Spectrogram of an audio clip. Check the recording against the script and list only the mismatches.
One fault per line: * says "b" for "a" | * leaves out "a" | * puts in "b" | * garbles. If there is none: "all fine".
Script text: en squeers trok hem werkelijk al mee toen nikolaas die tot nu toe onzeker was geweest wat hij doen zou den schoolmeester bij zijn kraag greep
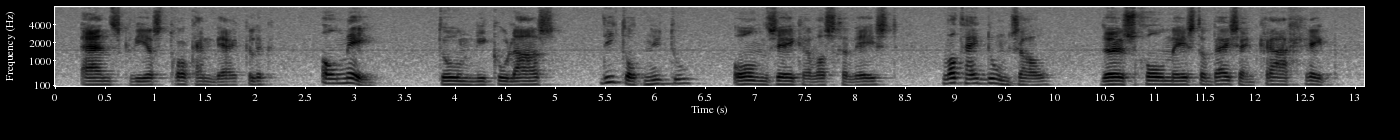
all fine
